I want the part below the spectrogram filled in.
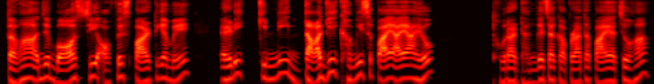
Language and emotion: Sindhi, disgusted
